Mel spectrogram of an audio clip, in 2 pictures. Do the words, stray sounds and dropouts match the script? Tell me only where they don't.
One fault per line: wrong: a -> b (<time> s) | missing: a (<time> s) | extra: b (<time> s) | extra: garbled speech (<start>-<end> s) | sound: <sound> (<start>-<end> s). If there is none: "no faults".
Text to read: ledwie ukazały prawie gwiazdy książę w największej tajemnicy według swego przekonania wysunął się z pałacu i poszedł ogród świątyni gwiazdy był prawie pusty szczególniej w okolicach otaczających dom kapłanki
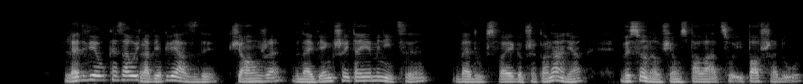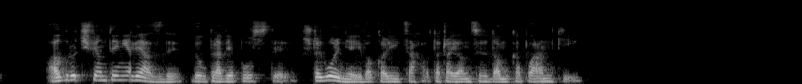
no faults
